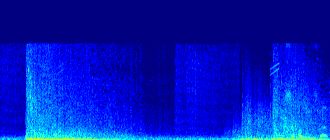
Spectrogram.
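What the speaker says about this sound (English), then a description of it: "the explosions look pretty good, actually" Explosions in Terminator Resistance: a sudden loud boom with a deep rumbling tail that fades, then another swell of blast noise, with a voice talking faintly underneath.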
